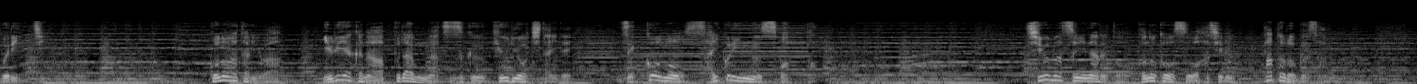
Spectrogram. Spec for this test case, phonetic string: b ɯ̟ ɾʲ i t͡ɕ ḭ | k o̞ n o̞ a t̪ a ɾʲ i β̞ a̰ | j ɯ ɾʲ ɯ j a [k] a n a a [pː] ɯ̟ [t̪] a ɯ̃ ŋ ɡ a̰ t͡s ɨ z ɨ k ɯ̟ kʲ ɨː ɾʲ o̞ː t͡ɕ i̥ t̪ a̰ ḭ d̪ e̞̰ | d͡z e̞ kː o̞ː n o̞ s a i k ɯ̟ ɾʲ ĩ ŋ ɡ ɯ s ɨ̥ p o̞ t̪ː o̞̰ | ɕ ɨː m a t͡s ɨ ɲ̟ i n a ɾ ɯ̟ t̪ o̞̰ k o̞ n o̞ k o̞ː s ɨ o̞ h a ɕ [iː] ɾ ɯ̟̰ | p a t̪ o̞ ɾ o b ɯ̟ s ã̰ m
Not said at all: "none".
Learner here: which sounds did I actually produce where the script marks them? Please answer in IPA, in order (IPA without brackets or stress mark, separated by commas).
k, pː, d̪, i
